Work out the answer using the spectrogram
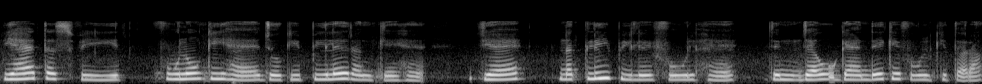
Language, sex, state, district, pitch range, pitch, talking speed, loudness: Hindi, female, Chandigarh, Chandigarh, 215-255 Hz, 225 Hz, 140 wpm, -16 LUFS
